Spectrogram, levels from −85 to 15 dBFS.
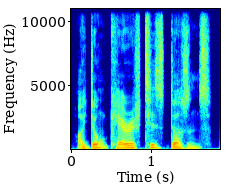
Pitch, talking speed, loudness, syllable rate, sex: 130 Hz, 195 wpm, -16 LUFS, 4.3 syllables/s, male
